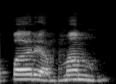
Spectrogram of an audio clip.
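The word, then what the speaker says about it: परमं: उच्चारण पूर्ण करना है और म के ऊपर जो अनुस्वार है उसका उच्चारण आधा म तो परम ऐसे हो जाता है।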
